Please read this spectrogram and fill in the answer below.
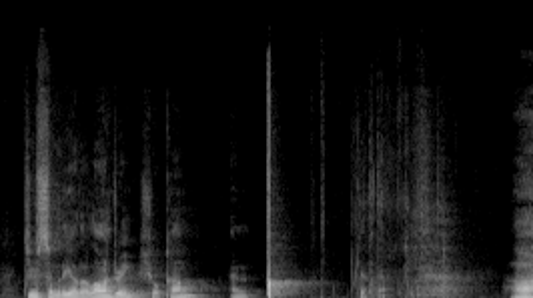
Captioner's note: pops mouth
